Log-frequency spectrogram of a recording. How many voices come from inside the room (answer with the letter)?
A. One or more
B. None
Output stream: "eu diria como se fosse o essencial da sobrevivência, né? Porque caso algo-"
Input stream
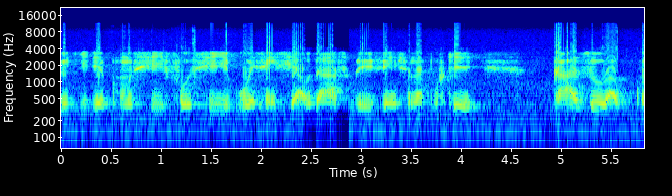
B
